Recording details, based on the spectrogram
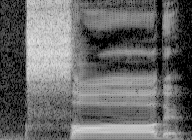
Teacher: সদ বলার সময় আওয়াজটা মোটা হবে এবং ভিতরে বাতাসটা কন্ট্রোল করতে হবে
